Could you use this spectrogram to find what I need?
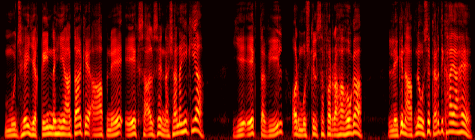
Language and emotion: Urdu, surprised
